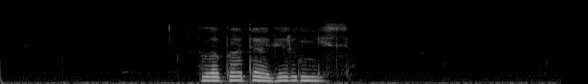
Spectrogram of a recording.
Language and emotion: Russian, neutral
